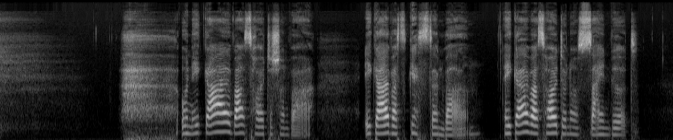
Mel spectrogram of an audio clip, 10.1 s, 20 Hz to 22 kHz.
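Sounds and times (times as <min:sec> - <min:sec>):
sudden loud breath: 0:00.0 - 0:01.1, 0:01.8 - 0:02.7
person breathing in through the nose and out through the mouth: 0:00.0 - 0:01.2, 0:01.8 - 0:02.7, 0:04.8 - 0:05.4
speech: 0:02.8 - 0:09.6.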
